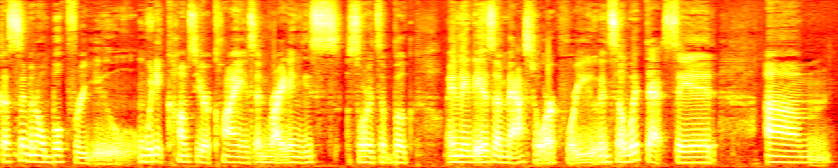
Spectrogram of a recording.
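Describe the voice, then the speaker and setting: A woman's voice: very deep voice, gravelly, a little mellow. A woman co-hosting a podcast, discussing a book conversationally and thinking aloud in a discursive way. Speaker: podcast co-host.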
